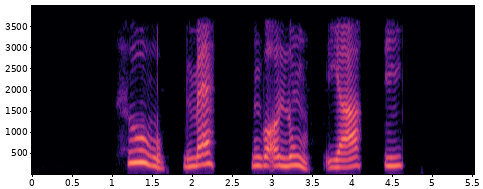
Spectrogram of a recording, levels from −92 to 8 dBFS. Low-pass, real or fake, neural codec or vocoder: 3.6 kHz; fake; codec, 16 kHz, 2 kbps, FunCodec, trained on LibriTTS, 25 frames a second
